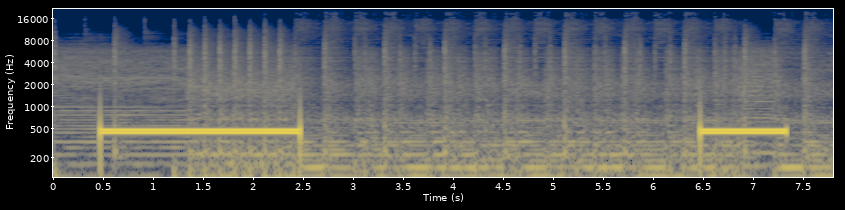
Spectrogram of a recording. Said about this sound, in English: It sounds like it's a, a live call because I like to put that ringtone in there.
